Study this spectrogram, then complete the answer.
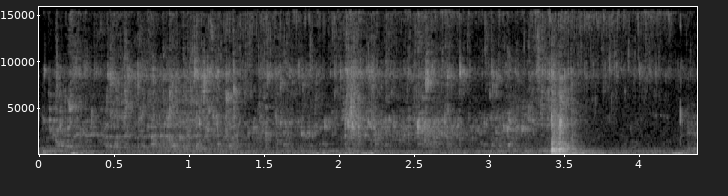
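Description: Water pours softly into a cooking pot of goat kabsa, a faint splashing trickle with a brief louder gush near the end, no talking.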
